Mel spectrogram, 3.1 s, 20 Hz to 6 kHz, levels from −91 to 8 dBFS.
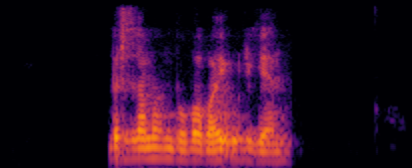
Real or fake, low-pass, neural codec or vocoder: fake; 5.4 kHz; vocoder, 44.1 kHz, 128 mel bands every 512 samples, BigVGAN v2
